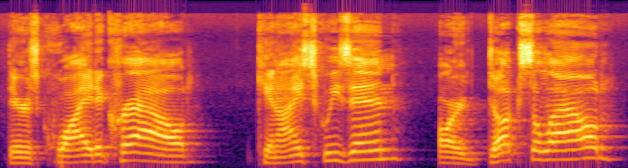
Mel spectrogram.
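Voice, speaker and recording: A man's voice: a little high, animated, slow, voice pushed up. A man doing a fussy, chatty duck. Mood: fussy, cheeky.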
